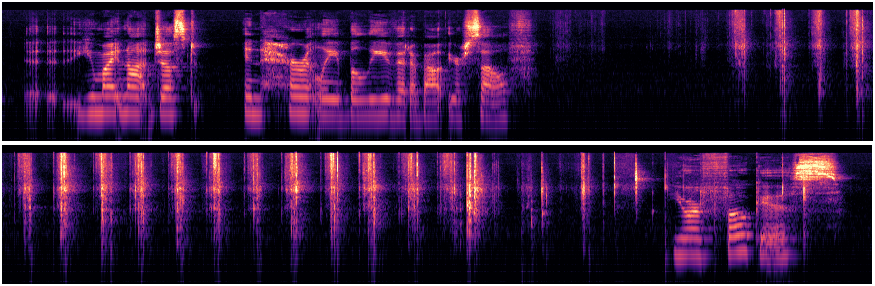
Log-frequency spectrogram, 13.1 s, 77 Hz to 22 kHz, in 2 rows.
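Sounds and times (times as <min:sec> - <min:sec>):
cards being shuffled: 0:04.1 - 0:12.6.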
